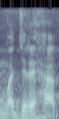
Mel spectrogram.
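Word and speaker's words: مجريها: Kayak majreha kemarin tuh ya. Bismillahi majreha wa mursaha. Kenapa majreha? Kaidahnya kan kalau ro dikasih fathah, ada alifnya, bacanya ro lah. Kenapa jadi majre? Alasannya apa? Nabinya begitu.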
